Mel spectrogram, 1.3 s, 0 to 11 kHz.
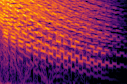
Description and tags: sfx-downward-5
Made with a KORG minilogue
